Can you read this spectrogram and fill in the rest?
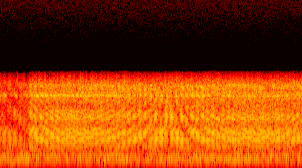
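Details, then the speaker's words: FM radio tuned between stations: a loud siren-like tone sweeping up and down in pitch over steady hiss, found at eight places on the dial and intermittent; source of the interference unknown. "This is the strange noise that I found um while trying to um look for a radio station. It's in eight different places and it's not always on."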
